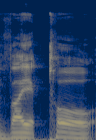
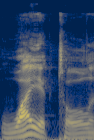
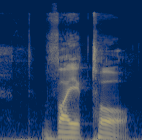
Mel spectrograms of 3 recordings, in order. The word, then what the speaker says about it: vayiktol: The name vayiktol, also called wayiktol in some grammars, comes from the paradigm root katal, and this is how we pronounce the vav consecutive imperfect of katal, vayiktol.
